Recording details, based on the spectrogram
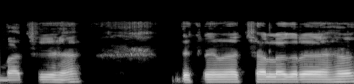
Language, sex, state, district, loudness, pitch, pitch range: Hindi, male, Bihar, Purnia, -16 LUFS, 120 Hz, 115-130 Hz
